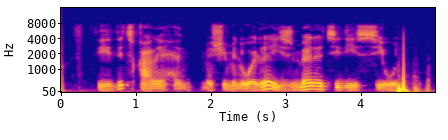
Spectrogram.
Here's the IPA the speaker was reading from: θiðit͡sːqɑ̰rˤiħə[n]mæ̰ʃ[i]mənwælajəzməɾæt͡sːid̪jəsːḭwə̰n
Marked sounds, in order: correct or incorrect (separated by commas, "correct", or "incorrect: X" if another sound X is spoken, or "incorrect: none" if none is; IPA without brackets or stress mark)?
correct, correct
